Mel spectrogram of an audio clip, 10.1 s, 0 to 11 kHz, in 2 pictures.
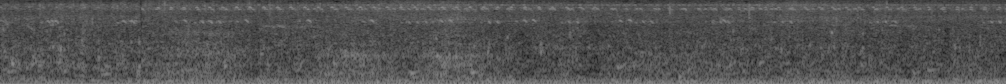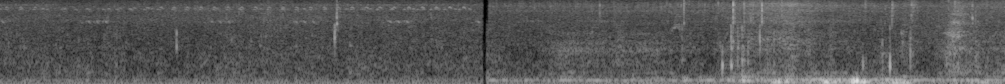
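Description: Insects calling steadily: one fast, high trill and a second call chirping a few times a second. From about 7.5 s, rustling and knocks of someone pushing through dense brush grow louder toward the end.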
